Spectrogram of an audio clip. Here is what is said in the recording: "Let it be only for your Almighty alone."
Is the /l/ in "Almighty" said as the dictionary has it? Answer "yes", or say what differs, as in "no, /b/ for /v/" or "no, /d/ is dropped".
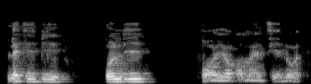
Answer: no, /l/ is dropped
